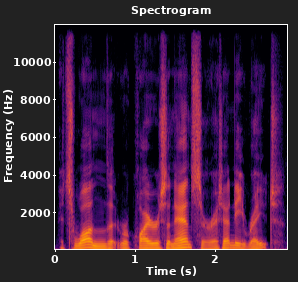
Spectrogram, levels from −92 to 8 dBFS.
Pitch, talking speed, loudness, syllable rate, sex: 120 Hz, 185 wpm, -19 LUFS, 5.4 syllables/s, male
